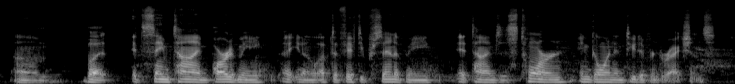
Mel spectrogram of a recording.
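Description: Speaking fairly quickly with fairly even intonation, a man talks in a West Texas accent. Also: fairly low pitch for a man. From West Texas (Midland). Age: 30s. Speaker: entrepreneur. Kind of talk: interview. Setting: studio.

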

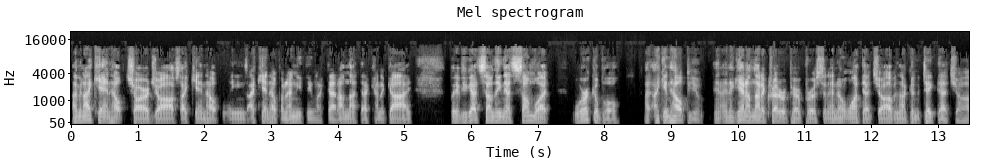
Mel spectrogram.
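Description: Against a quiet background, a man with an unremarkable speaking voice and fairly low pitch talks at a fairly quick pace with lively intonation, the sound dry and close with no echo. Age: 50s. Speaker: mortgage broker and podcast host. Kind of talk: solo educational podcast monologue. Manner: casual, conversational.

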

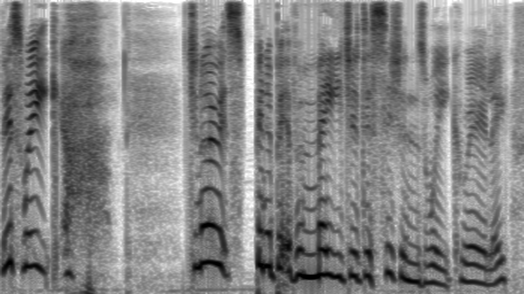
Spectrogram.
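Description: With a British accent, a woman speaks at a moderate pace in a dark, mellow tone with very wide pitch swings, on a very clean recording with a silent background. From England. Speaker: expat audio diarist. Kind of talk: personal audio diary monologue. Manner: chatty, often laughing.

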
